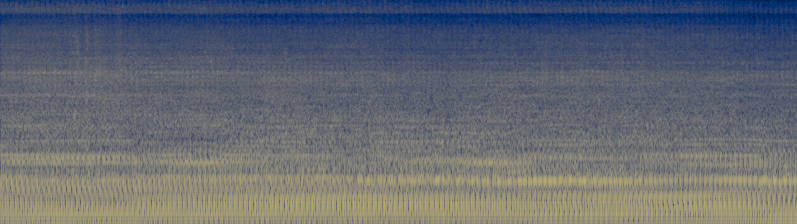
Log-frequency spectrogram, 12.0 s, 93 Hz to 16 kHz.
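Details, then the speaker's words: Husqvarna RZ5424 zero-turn mower revived after a no-crank condition, starter noise now cleared, spindles and idlers checked: engine holds a smooth, even beat with the deck engaged and no grinding or rattling. Healthy engine, quiet deck. "guys can see how smooth it"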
